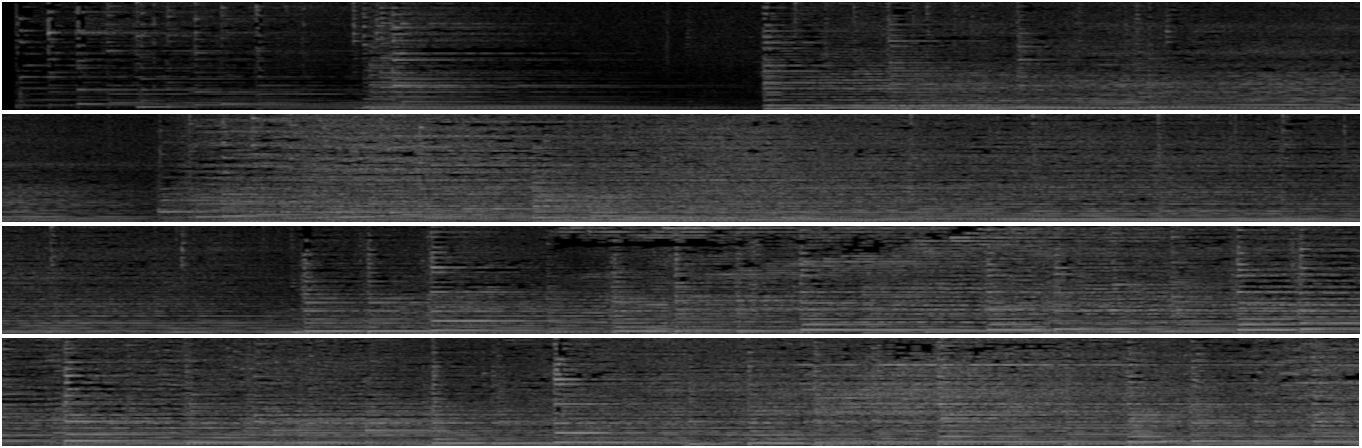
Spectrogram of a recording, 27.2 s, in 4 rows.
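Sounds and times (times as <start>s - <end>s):
victorious strings: 0.1s - 27.1s.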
